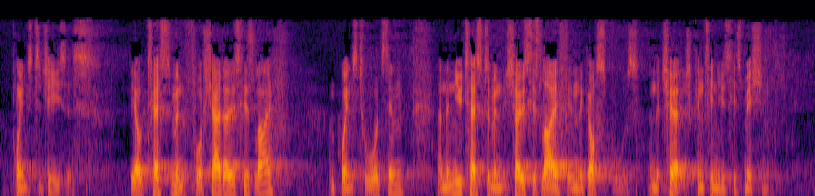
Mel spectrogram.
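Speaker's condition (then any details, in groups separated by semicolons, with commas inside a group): No condition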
